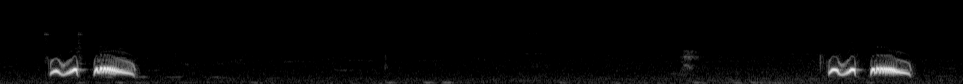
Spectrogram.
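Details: Spotted dove used as a decoy, urged to coo: two soft phrases about eight seconds apart, each a brief wavering note followed by a longer, slightly falling coo, over near silence.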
